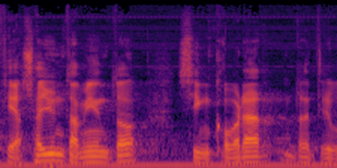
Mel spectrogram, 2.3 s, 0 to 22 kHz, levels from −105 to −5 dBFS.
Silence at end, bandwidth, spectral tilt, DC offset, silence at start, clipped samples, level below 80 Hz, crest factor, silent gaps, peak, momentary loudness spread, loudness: 0 s; over 20 kHz; -3.5 dB/octave; under 0.1%; 0 s; under 0.1%; -56 dBFS; 22 dB; none; -22 dBFS; 8 LU; -42 LUFS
